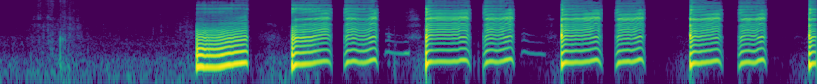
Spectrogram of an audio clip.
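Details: Cory's shearwater (Calonectris borealis) gives a run of loud, harsh, nasal wailing notes, grouped roughly in pairs about every second, after a quiet start.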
